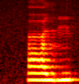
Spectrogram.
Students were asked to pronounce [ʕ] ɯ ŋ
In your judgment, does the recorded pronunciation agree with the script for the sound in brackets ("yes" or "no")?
yes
